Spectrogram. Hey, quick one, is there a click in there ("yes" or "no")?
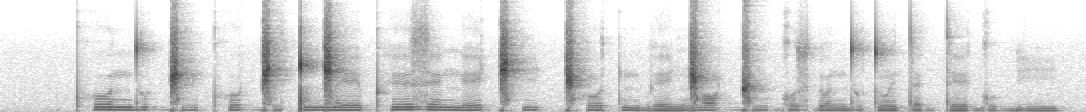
yes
